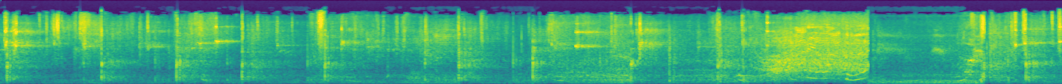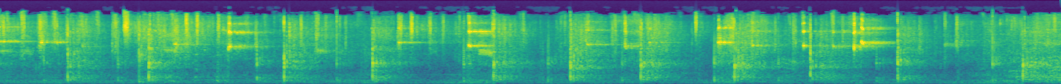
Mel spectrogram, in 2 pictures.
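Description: Tennis ball struck by rackets in baseline rallies on a hard court: a long series of sharp pocks, with short high shoe squeaks in between. A brief burst of crowd noise about twelve seconds in.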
